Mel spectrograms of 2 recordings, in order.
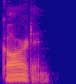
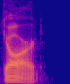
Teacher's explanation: The G sound at the beginning shifted to a Y sound, as so often happened in Old English words, and that gave us the word yard.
